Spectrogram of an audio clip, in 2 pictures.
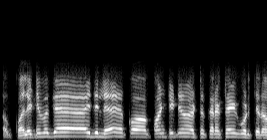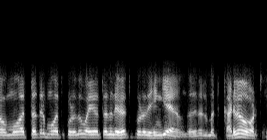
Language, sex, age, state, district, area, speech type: Kannada, male, 45-60, Karnataka, Uttara Kannada, rural, conversation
